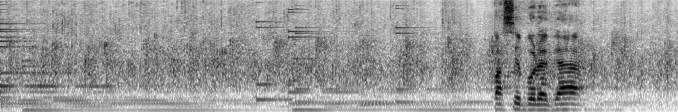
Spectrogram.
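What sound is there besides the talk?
audience applauding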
